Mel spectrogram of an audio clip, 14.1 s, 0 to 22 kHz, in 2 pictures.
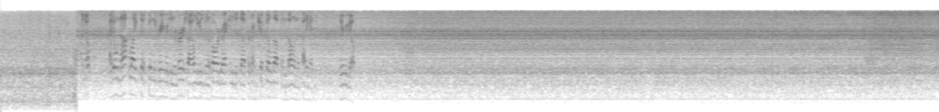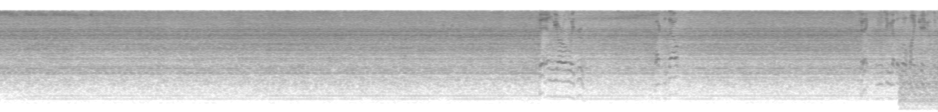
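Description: A 7/8-inch machine reamer cutting through an oiled, drilled bore in a steel bushing turning in a lathe, giving a steady high-pitched hiss with a faint steady tone. Short squealing chirps come from the cut about a second in and again about eleven seconds in.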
